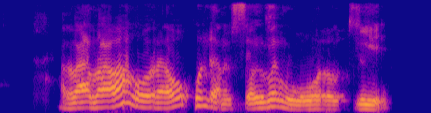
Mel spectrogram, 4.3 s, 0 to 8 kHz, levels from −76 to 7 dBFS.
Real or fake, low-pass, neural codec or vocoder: fake; 7.2 kHz; codec, 24 kHz, 1.5 kbps, HILCodec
